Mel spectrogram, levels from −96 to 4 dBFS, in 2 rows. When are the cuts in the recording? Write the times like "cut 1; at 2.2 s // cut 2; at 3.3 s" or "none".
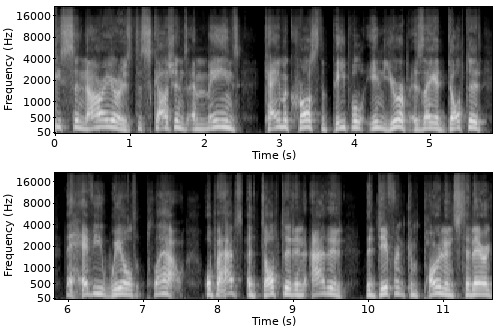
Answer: cut 1; at 8.3 s

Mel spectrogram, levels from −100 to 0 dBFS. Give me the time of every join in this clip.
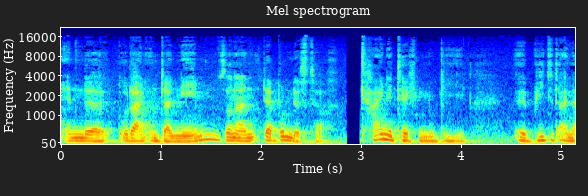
cut 1; at 2.9 s

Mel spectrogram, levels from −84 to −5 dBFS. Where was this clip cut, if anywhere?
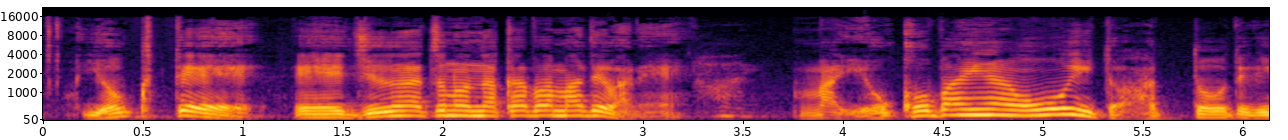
cut 1; at 1.2 s

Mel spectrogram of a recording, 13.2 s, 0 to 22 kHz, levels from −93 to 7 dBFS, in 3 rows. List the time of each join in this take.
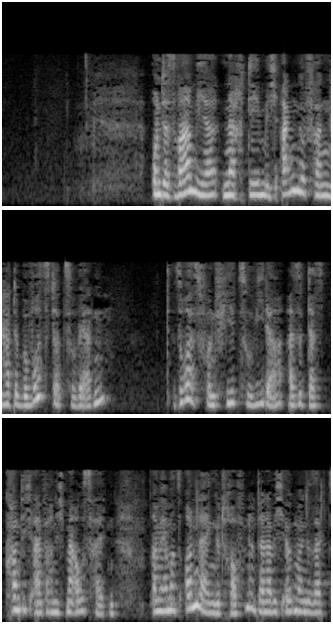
cut 1; at 8.4 s

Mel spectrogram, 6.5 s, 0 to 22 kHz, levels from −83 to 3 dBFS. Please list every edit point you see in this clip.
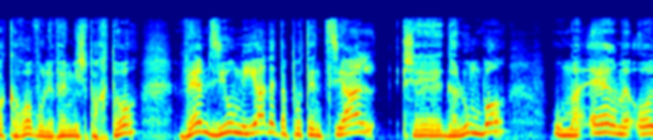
none

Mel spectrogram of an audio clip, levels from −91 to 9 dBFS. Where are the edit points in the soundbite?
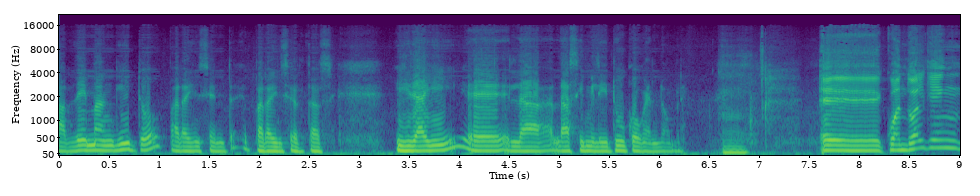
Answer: cut 1; at 1.9 s

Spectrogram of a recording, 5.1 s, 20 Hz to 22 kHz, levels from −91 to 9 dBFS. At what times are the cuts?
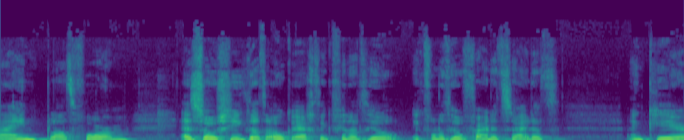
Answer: cut 1; at 1.2 s

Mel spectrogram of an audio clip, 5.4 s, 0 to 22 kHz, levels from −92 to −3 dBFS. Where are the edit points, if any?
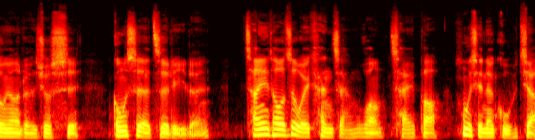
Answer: cut 1; at 2.4 s // cut 2; at 3.9 s

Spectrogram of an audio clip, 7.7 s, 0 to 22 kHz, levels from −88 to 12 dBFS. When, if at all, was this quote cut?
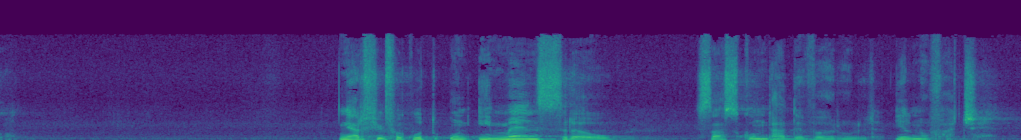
cut 1; at 6.6 s

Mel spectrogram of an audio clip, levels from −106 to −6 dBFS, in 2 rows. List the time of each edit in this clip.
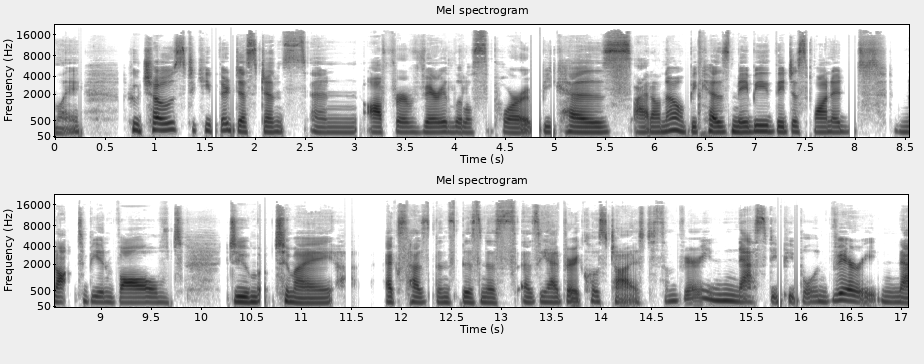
none

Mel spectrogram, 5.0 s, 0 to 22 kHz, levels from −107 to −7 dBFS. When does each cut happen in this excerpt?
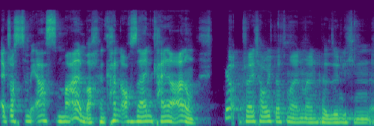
cut 1; at 2.8 s

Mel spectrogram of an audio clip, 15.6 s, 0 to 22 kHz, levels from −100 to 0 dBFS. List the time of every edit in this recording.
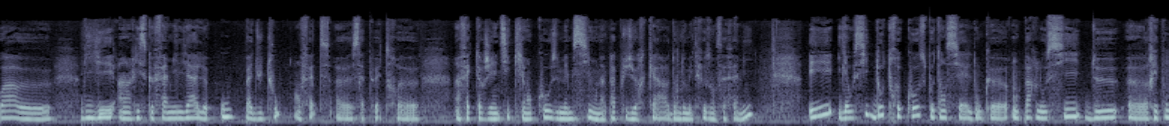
none

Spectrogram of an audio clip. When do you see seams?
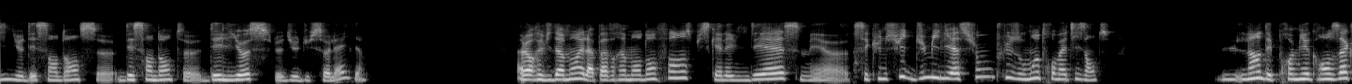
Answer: cut 1; at 8.5 s // cut 2; at 12.2 s

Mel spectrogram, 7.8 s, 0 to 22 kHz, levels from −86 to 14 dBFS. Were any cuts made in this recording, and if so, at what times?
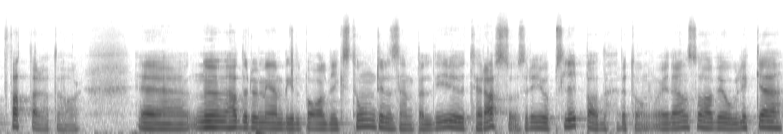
cut 1; at 6.2 s

